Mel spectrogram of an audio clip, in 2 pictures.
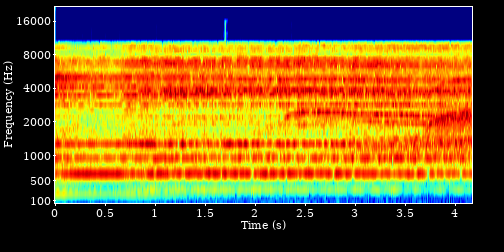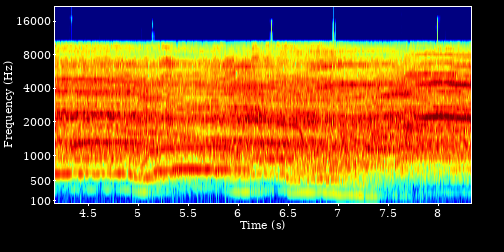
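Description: A male voice holds a long sung note over strummed acoustic guitar. From about the middle, high rising-and-falling whoops from the audience join in over the music.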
